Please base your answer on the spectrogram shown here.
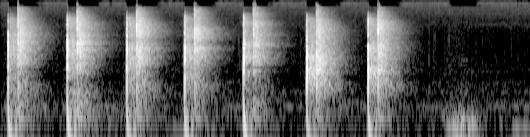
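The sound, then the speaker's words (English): Seven dull, evenly spaced smacks demonstrate patting a dog on the ribs, like slapping a bag of mulch or wood chips. A softer thump follows the last smack, and no voice is heard. “Dogs love that. Just a dull smack on the ribs. Like you're slapping a mulch bag. Said mulch, hate myself. Like you're slapping a bag of wood chips at Lowe's.”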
